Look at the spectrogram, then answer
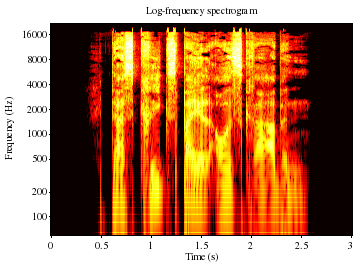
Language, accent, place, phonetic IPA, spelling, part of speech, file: German, Germany, Berlin, [das ˈkʁiːksbaɪ̯l ˈaʊ̯sˌɡʁaːbn̩], das Kriegsbeil ausgraben, phrase, De-das Kriegsbeil ausgraben.ogg
- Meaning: to dig up the hatchet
